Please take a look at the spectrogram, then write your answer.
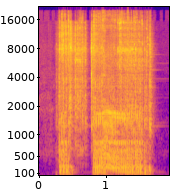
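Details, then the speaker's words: SGS Engineering 26cc two-stroke strimmer, choke likely on: it bursts into life for about half a second, cuts out, catches for about a second and a half, then dies. There is spark, but it won't keep running; cause not yet found. "holy moly well we know we got spark it means it's probably gonna run or not spoke too soon i spoke way too soon"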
